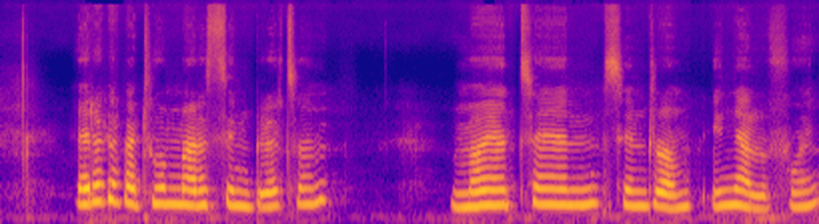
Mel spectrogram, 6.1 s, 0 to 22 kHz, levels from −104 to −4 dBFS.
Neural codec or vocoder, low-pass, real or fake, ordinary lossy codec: codec, 44.1 kHz, 2.6 kbps, SNAC; none; fake; none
